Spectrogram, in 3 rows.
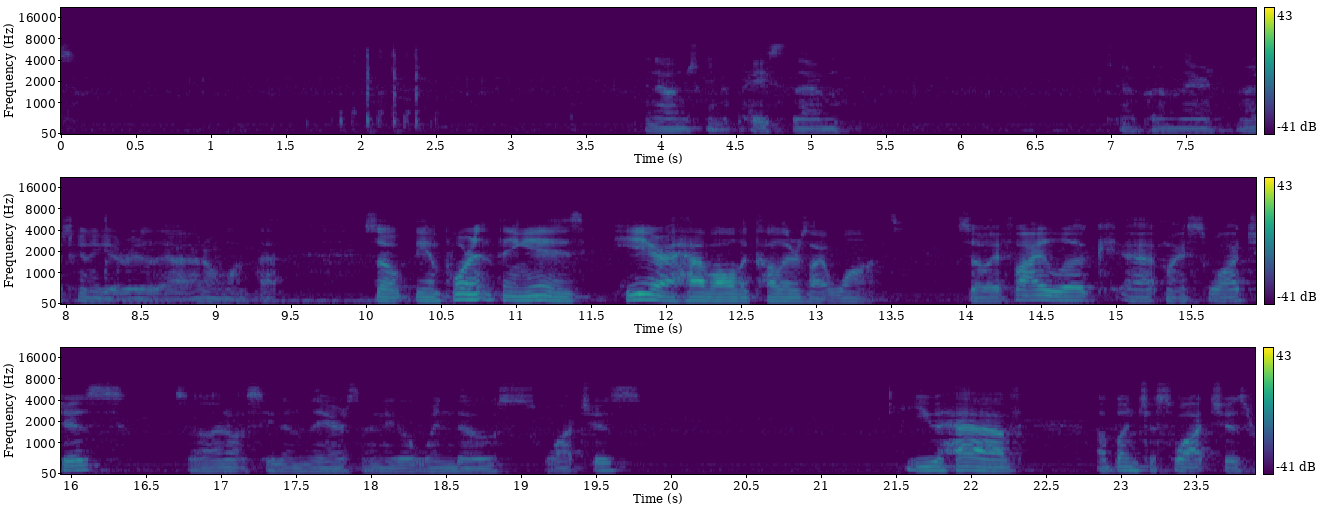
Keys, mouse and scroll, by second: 0.7 click, 1.5 Escape, 1.8 Escape, 2.1 Escape, 2.3 Escape, 2.6 click, 4.4 ctrl+v, 5.8 click, 7.6 click, 8.2 Delete, 10.5 click.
